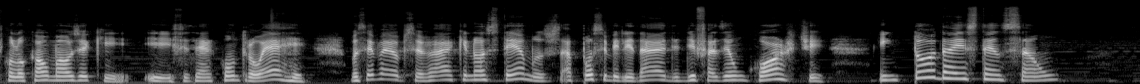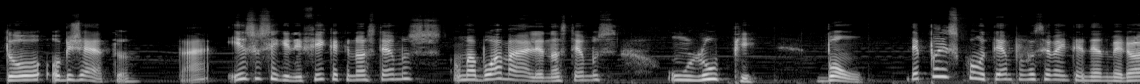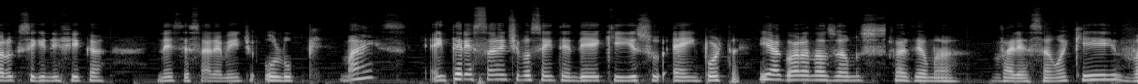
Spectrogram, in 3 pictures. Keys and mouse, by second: 2.0 ctrl+r, 31.6-32.9 drag.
